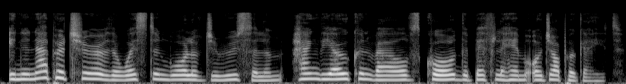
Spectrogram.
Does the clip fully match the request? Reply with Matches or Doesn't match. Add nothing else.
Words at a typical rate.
Matches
